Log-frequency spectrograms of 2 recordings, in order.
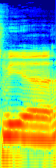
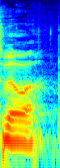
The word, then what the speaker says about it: Villa: Says Villa. That's right. It's Villa. – Because it sounds like it looks like a Spanish word, but they say it like it's in proper English.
